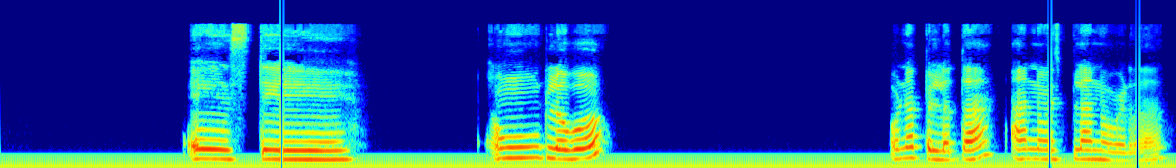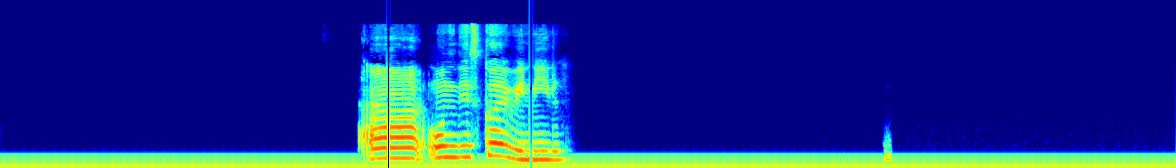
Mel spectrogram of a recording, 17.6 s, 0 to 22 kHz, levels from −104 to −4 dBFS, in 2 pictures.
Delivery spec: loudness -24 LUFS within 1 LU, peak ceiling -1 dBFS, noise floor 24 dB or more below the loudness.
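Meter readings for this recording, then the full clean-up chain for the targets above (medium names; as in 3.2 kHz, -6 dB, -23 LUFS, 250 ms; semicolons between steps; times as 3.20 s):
dropouts 5; longest dropout 26 ms; hum 60 Hz; highest harmonic 300 Hz; hum level -41 dBFS; loudness -27.0 LUFS; peak level -11.5 dBFS; loudness target -24.0 LUFS
-> interpolate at 2.10/7.86/8.52/11.72/12.79 s, 26 ms; de-hum 60 Hz, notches 5; trim +3 dB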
